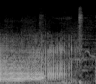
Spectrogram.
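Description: A single loud, buzzy fart sound effect with a low, rasping tone that sputters for about a second before trailing off into a wetter flutter.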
